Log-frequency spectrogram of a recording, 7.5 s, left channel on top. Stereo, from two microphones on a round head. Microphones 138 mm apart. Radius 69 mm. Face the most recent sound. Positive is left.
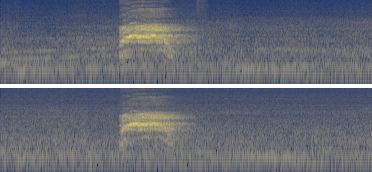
turn(degrees=60)  # may be behind; listen again after turning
